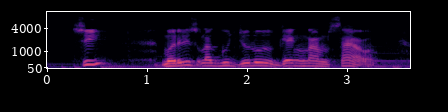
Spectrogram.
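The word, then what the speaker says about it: PSY: penyanyi Korea Selatan yang bernama si bacanya PSI ya si merilis lagu judul geng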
